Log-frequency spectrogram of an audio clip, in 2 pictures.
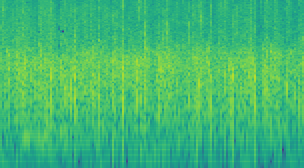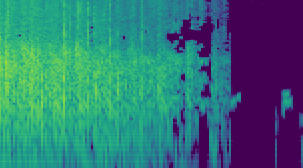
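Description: Audience applauding, a dense patter of many claps that fades out about five seconds in.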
